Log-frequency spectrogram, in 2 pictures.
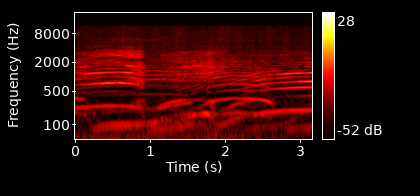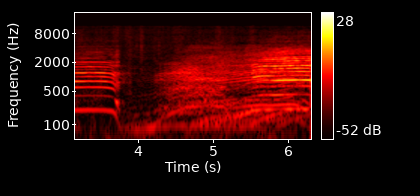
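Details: Simmental heifers and bull calves penned together call in a run of overlapping moos, one sustained bellow ending abruptly, then a rougher, louder moo building toward the end.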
